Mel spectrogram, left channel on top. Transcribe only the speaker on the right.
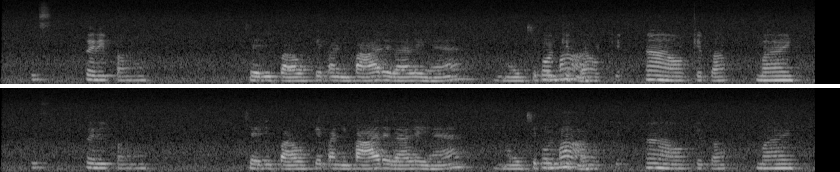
செரிப்பா ஓக்கேப்பா நீ பாரு வேலைய நா வச்சுட்டுமா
